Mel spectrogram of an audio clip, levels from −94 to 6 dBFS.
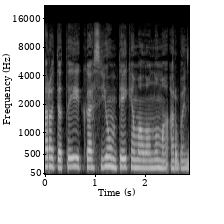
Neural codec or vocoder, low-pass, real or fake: none; 14.4 kHz; real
